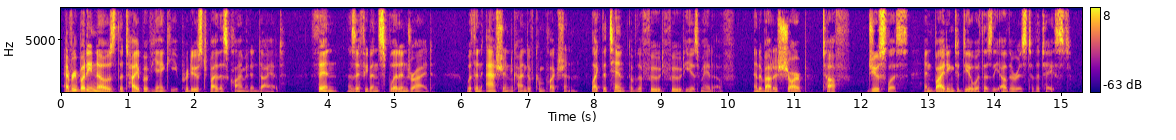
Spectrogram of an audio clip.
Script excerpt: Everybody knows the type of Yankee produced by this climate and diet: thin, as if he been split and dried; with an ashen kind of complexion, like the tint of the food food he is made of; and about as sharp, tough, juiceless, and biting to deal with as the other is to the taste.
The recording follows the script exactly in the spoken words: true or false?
true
